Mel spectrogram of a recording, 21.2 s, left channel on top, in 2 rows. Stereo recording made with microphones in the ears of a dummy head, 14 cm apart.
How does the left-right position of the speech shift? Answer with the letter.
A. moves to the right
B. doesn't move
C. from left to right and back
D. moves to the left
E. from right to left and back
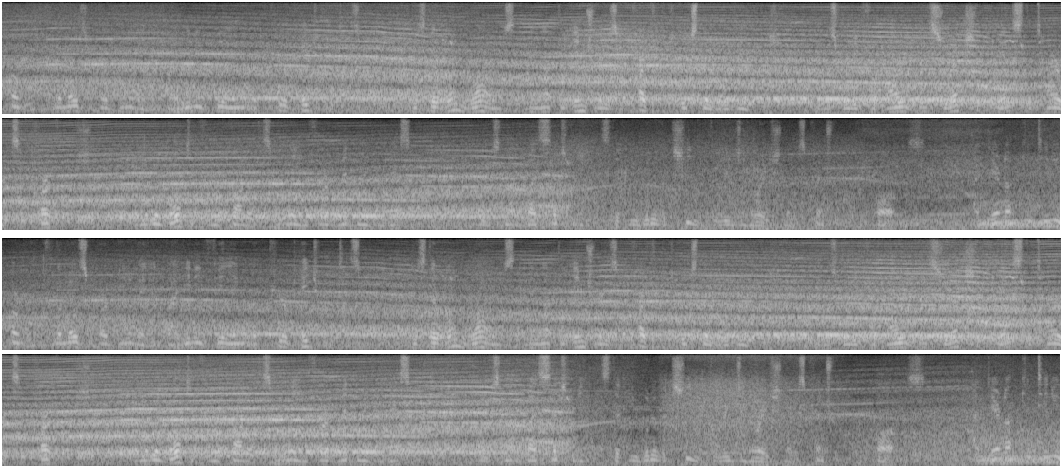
E.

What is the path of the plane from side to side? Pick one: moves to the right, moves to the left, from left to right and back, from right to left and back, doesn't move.
moves to the right.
